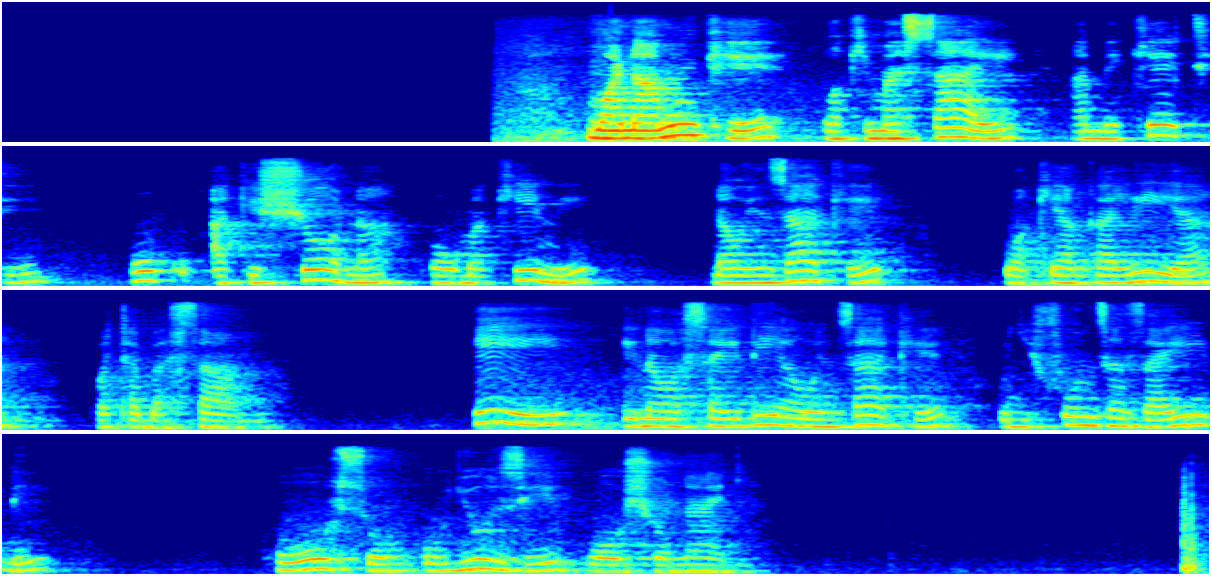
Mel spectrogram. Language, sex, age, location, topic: Swahili, female, 25-35, Dar es Salaam, education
